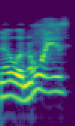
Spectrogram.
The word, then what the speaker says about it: Illinois: What's Illinois? But what? Yeah. The S is silent, just like all those other silent S's. Yeah. Like Canna. No, that's Kansas, sir. Oh, but the S is silent in Illinois.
